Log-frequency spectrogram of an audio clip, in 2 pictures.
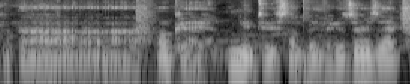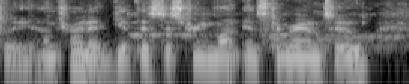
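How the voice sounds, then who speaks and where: With lively intonation and hardly any pauses, a man speaks over noticeable background noise. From Ohio, US tri-state area. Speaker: photographer and live streamer. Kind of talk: live stream editing tutorial. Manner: casual, halting.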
